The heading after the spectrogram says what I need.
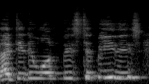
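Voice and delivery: high, wailing mimicry; mock a distraught mum about to burst into tears; mum near tears. Mum upset after son's rebuke, high distraught imitation. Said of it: "she burst into tears".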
